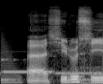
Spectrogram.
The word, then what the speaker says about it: shirushi: We have seen it before again because last time for the Pokémon no shirushi, so Pokémon signs, shirushi is unaccented by the way.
